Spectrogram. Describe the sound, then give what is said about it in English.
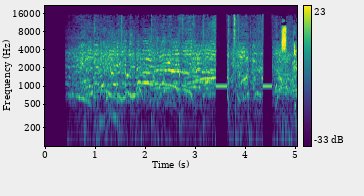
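A loud, agitated crowd shouts and yells while beating on a man's stopped car, thuds and bangs pounding on the car's body, continuous and chaotic, broken twice by brief censor beeps. “beating on his car.”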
